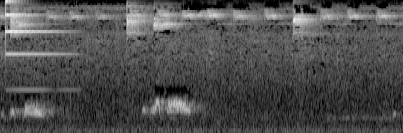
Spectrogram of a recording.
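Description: Forest bird calls: high chirps every second or two, and short, low cooing calls three times. A bright chime rings out at the start and fades over about a second and a half.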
